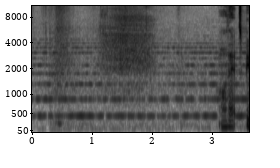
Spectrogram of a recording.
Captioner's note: inhales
